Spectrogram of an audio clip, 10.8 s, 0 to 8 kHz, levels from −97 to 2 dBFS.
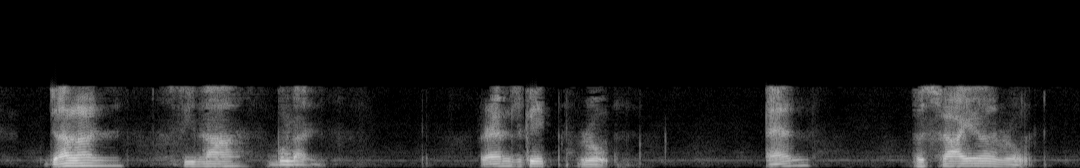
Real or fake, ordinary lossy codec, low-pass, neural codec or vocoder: fake; AAC, 16 kbps; 7.2 kHz; codec, 44.1 kHz, 2.6 kbps, DAC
